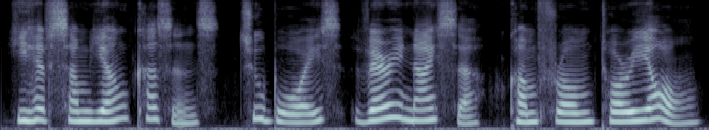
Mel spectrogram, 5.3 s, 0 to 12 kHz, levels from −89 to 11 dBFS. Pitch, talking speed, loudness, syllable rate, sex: 250 Hz, 145 wpm, -17 LUFS, 3.3 syllables/s, female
